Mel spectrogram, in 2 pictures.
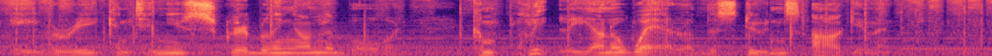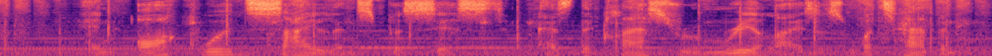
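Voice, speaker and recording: A man's voice: low voice, lively intonation, moderate pace, music in the background. A man reading scripted narration for an audio drama.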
